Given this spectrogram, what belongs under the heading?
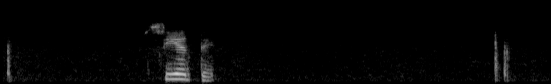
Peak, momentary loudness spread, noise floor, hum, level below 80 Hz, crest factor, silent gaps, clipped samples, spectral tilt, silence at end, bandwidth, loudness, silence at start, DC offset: -8 dBFS; 22 LU; -66 dBFS; none; -88 dBFS; 26 dB; none; under 0.1%; -2 dB/octave; 0.45 s; 7.4 kHz; -26 LUFS; 0.05 s; under 0.1%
